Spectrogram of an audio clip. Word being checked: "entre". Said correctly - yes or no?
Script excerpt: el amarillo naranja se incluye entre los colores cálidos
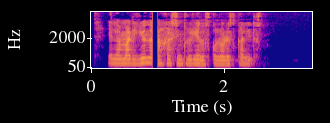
no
